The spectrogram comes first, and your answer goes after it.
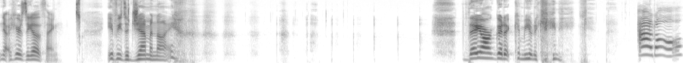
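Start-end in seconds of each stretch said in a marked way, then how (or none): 1.4-9.1 talking through laughter, higher. Giving dating advice about gemini men: laughing while talking. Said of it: "I'm laughing because".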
